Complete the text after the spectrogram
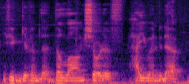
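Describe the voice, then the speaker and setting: Laid-back low-voiced male host. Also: completely flat delivery, fairly quick, darkish tone. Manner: laid-back, slangy, with many fillers. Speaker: podcast host. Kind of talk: casual interview conversation.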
